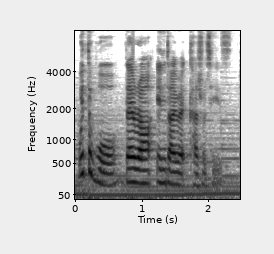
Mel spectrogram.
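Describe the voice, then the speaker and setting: A woman hosts an interview and presses her points with concern and emphasis. Her voice sits in the middle pitch range, and faint music plays softly behind her. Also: lively intonation, normal speed. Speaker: host. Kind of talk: video interview.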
